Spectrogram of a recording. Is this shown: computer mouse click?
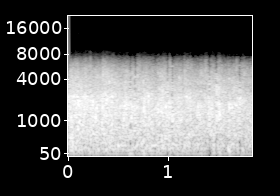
no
